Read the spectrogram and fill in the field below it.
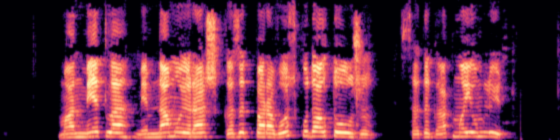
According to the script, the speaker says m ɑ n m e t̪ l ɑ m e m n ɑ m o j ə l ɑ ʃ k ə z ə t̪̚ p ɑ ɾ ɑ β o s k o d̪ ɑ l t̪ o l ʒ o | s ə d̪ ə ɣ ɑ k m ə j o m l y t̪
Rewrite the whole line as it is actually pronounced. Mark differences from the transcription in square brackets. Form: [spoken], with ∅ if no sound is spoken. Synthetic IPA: m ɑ n m e t̪ l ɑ m e m n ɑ m o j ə [ɾ] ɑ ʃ k ə z ə t̪̚ p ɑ ɾ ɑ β o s k [u] d̪ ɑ l t̪ o l ʒ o | s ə d̪ ə ɣ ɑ k m ə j o m l y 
